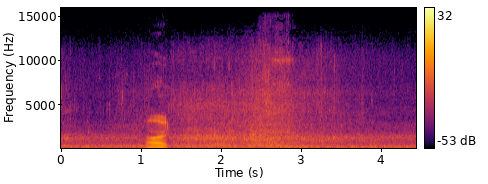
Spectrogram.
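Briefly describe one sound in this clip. A fishing line whizzes out as a rod is cast.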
